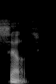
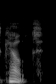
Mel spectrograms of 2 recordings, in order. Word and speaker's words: Celt: will pronounce it as selt due to the word looking like it has a soft C. It is actually pronounced as Kelt because the C is pronounced as a K sound.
